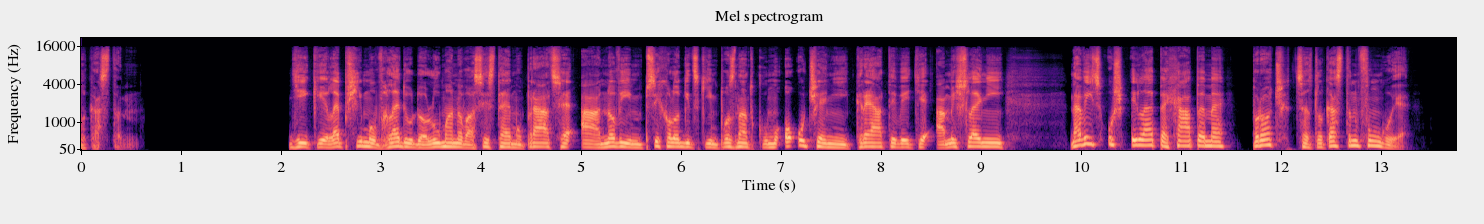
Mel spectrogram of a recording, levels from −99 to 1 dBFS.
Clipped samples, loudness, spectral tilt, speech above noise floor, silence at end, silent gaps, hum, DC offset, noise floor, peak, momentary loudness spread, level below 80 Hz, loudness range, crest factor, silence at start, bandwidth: under 0.1%; -16 LUFS; -4.5 dB/octave; over 74 dB; 0.5 s; 0.67-2.07 s; none; under 0.1%; under -90 dBFS; -2 dBFS; 5 LU; -52 dBFS; 2 LU; 16 dB; 0 s; 16 kHz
